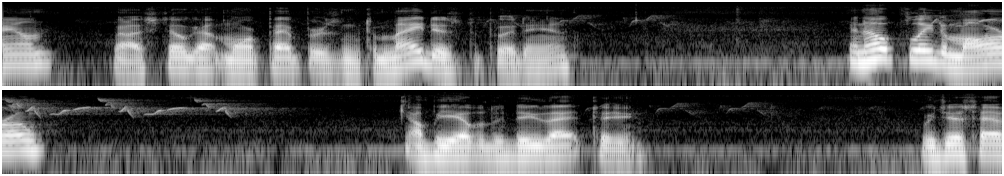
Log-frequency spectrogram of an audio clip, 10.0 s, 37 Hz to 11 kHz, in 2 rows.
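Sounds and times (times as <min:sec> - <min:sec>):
faint low hum: 0:00.0 - 0:10.0
songbird calling: 0:00.0 - 0:10.0.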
